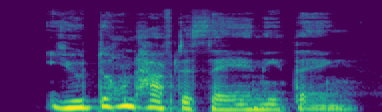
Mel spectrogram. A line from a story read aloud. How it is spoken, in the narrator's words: Sirius said quietly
